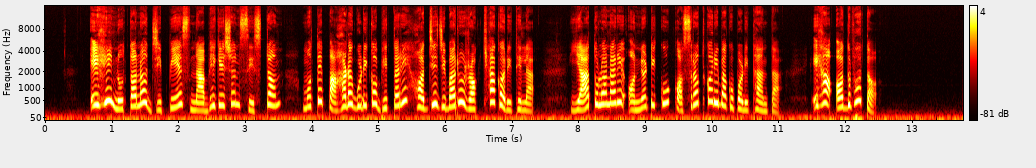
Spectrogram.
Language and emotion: Odia, surprised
